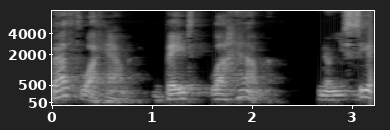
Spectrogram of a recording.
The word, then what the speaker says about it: Beth: It's called Beit, B-E-T-H. It looks like Beth, but it's actually pronounced Beit.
